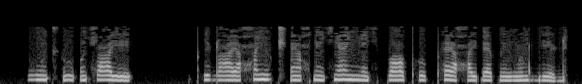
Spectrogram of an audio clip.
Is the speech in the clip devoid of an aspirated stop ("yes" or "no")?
no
